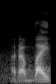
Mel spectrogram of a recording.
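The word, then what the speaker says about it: rabbi: यहूदी धर्म में सबसे पहले एक मज़ेदार बताऊं कि एक रब्बाई सिमलाई करके हुए हैं, रबी सिमलाई, रब्बाई तो वो ब्रिट प्रोनाउंसिएशन है, पर रबी सिमलाई करके हुए हैं।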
